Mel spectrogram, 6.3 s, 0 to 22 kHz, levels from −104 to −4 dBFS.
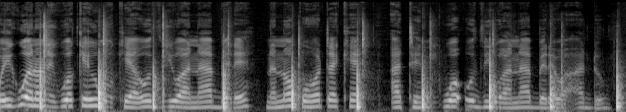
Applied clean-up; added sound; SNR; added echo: neural mask model RNNoise.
